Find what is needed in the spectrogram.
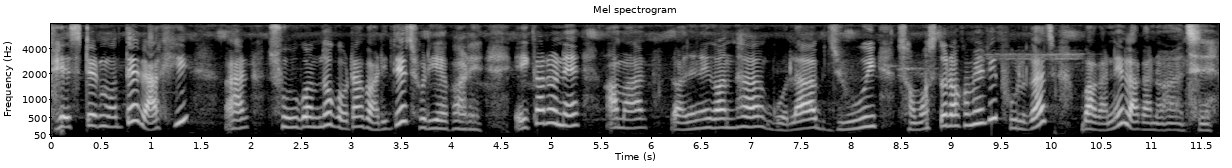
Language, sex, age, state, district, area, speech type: Bengali, female, 60+, West Bengal, Paschim Medinipur, rural, spontaneous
